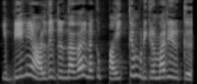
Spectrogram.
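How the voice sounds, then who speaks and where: A woman's voice: fairly high pitch, very fast. A woman acting in a family drama, speaking in a coaxing, questioning way. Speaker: concerned mother-in-law figure in a family drama. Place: indoors at home.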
